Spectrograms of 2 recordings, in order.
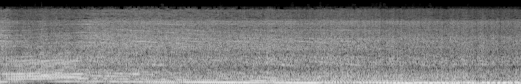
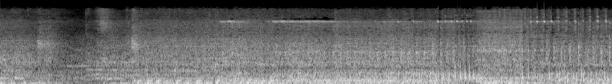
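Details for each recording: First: Honda Beat ESP scooter, after fixing faulty injector, previously stuttering at top revs and hard starting: engine climbs smoothly from idle to high revs and holds steady with no stumble or misfire. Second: Honda Beat eSP scooter, already partly dismantled, hard to start and misfiring at higher throttle: catches, then stumbles and sputters badly and dies.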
